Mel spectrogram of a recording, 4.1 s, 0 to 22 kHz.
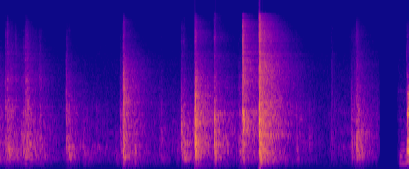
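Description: Plastic hinge cover on the back of an ASUS ET2311 all-in-one PC being fitted by hand: a handful of separate plastic clicks and knocks, the loudest about two and a half seconds in as it seats onto the stand housing.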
